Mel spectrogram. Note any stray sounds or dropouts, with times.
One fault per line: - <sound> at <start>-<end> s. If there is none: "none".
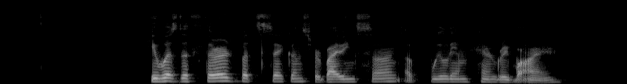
- dropout at 3.1-3.2 s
